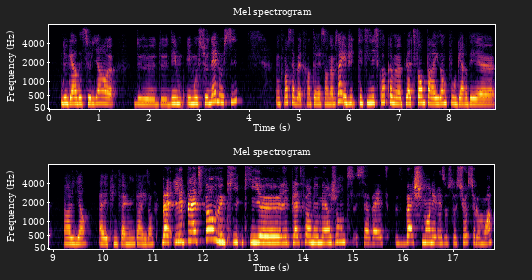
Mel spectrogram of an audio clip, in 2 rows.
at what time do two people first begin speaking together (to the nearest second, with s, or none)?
none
